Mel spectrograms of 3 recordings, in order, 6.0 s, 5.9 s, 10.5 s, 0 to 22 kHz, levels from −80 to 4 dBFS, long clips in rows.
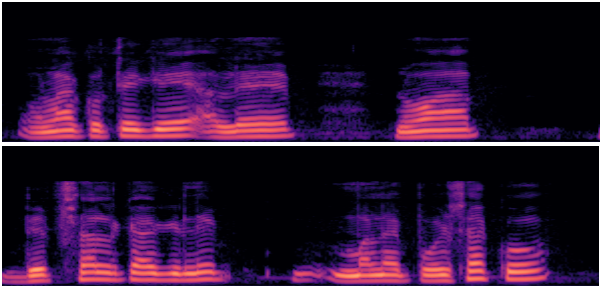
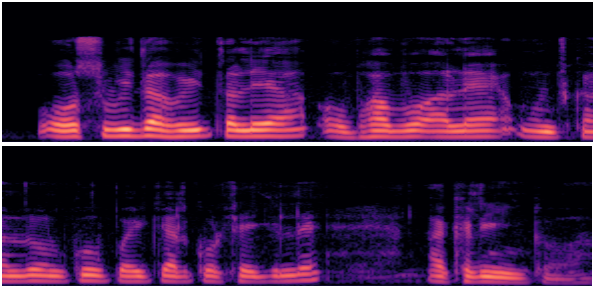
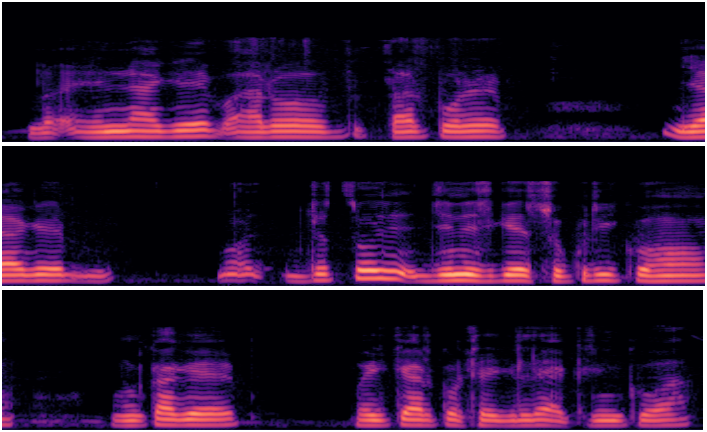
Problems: none marked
